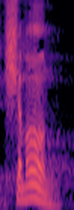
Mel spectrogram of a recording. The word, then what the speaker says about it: Simon: The Hebrew pronunciation is Shamon, which literally means he has heard.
